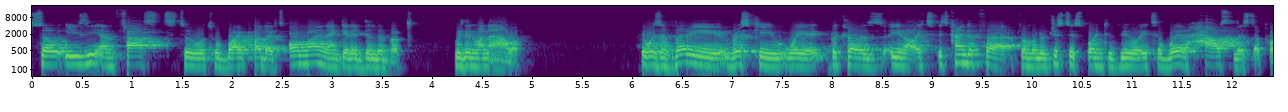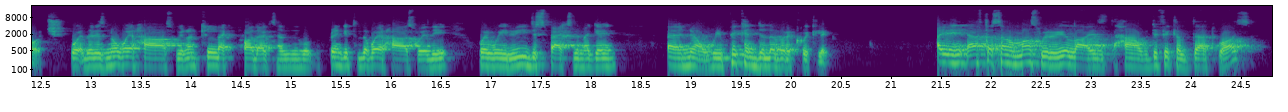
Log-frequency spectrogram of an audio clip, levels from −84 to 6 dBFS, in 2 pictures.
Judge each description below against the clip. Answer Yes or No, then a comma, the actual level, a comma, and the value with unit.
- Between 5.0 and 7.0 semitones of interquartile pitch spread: No, average, 2.8 semitones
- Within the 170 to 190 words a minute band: No, average, 200 wpm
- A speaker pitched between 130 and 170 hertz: Yes, medium, 140 Hz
